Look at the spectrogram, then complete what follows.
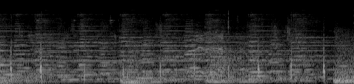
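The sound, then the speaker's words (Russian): Horse hooves clip-clop through a crowd: a long run of regular, sharp hoof strikes at a walking pace, heard over a continuous murmur of many voices. “Люди расступаются перед лошадью.”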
